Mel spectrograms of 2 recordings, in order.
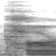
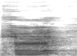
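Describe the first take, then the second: First: The word ends with a clear R sound. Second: The word ends with no R sound.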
